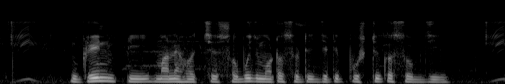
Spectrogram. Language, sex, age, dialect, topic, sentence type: Bengali, male, 18-24, Jharkhandi, agriculture, statement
